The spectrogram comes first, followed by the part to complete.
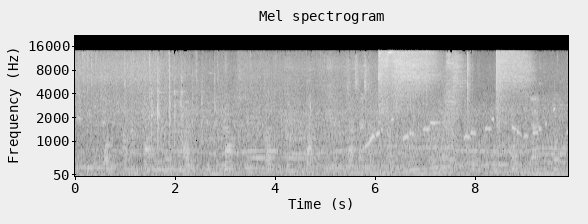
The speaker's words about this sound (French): Voilà, on arrive à Rungis, à la gare routière. Tout à fait. C'est le terminus.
